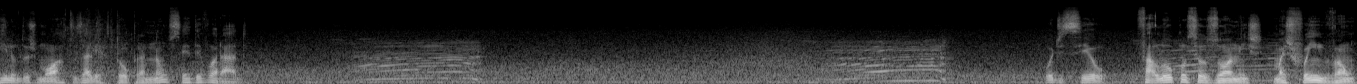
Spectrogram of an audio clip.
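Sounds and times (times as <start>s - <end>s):
speech: 0.0s - 2.6s, 10.5s - 13.5s
cattle of the god Helios mooing on his island: 3.4s - 4.9s, 8.1s - 9.5s, 11.4s - 13.0s.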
